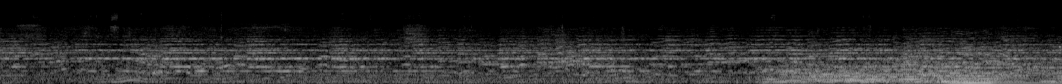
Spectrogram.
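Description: Processional band music with sustained chords over crowd voices. Deeper, louder low notes join about eight seconds in.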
